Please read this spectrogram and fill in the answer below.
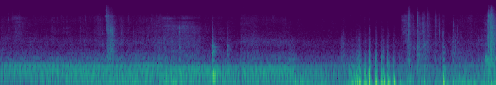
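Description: Plastic zip-top bag crinkling and rustling as walleye fillets are shaken in flour, with a run of loud low thumps about five to six and a half seconds in. A steady low hum runs underneath.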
